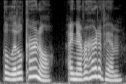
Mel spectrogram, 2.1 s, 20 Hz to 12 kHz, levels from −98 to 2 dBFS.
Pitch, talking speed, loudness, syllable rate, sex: 235 Hz, 225 wpm, -16 LUFS, 7.1 syllables/s, female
